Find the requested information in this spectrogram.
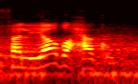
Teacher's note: ان هو يقلقل الضاد يقول فليضحكوا، ما ينفعش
